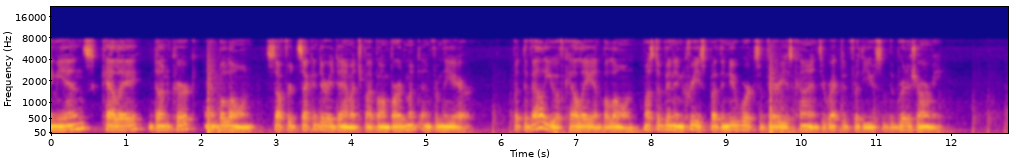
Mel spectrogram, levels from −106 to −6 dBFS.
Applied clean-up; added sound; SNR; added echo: none; Fireworks; 16 dB; reverberation time 0.3 s.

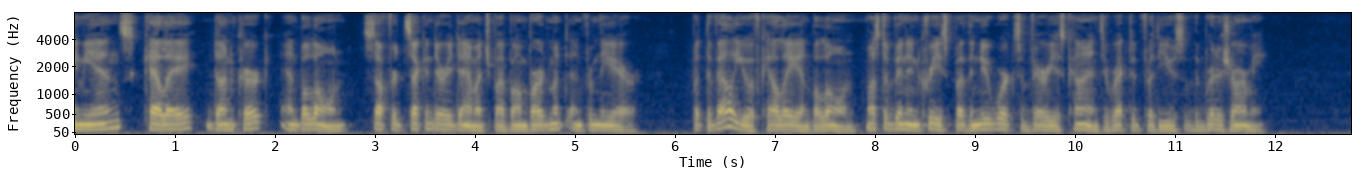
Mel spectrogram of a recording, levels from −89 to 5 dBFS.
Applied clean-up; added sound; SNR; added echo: none; none; none; none.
